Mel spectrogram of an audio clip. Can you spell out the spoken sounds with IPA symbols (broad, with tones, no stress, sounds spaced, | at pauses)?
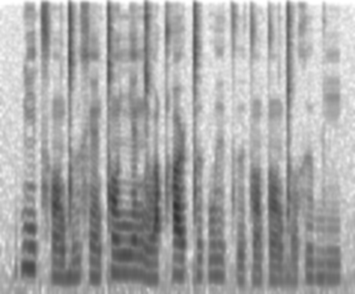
ɓ ĩ˦ t͡sʰ ɔ̃˨ ɡ͡ǀ ɯ˨ x ɛ̃˨ ǀ ɔ̃˦ ɲ ɛ̃˦ ŋ͡ǀ o˨ qʰ ə˞˦ ǀ ɯ˦ ʔ w ɨ˦˨ tʰ ɯ˨ t ɔ̃˨ t ɔ̃˨ ɡ͡ǀ o˨ x ɯ˦ b i˦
